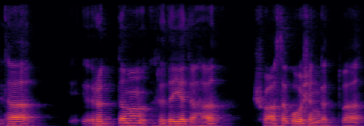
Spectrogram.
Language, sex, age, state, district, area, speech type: Sanskrit, male, 30-45, Karnataka, Uttara Kannada, rural, spontaneous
